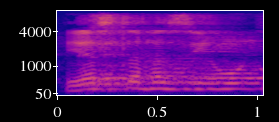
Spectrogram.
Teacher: سین ساکن اور ہا ساکن، ان دونوں میں ہمس ہے، سانس کی آواز جاری رہے گی. زا تیز صفیر کی آواز سے ادا کریں گے اور حمزہ کو وقفاً لمبا کریں گے.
